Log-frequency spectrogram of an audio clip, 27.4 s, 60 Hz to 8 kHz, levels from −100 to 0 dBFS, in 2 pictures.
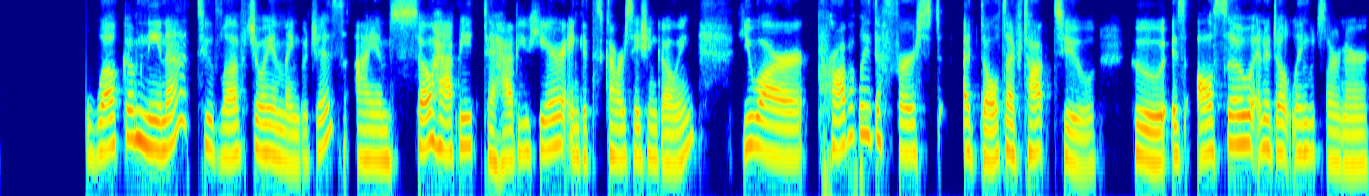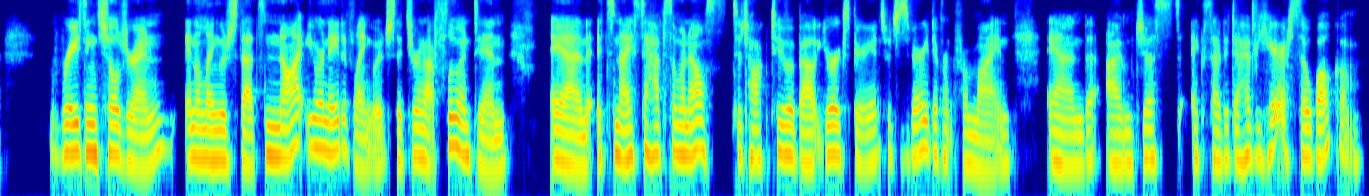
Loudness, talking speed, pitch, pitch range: -34 LUFS, 175 wpm, 170 Hz, 155-190 Hz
